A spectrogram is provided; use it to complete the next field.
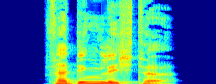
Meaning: inflection of verdinglichen: 1. first/third-person singular preterite 2. first/third-person singular subjunctive II
- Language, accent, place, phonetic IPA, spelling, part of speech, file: German, Germany, Berlin, [fɛɐ̯ˈdɪŋlɪçtə], verdinglichte, adjective / verb, De-verdinglichte.ogg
